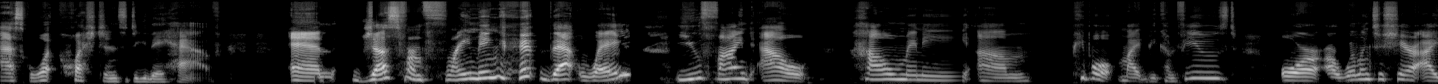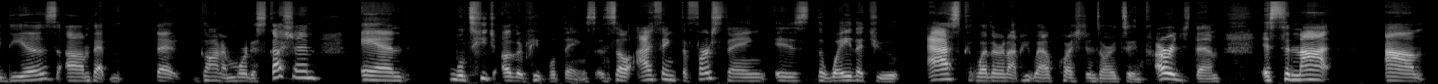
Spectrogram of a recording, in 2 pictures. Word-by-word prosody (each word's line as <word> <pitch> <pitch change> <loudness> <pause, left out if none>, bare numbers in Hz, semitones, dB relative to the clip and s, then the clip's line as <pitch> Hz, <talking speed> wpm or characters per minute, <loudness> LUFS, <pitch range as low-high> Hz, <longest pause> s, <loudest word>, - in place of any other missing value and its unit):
ask 175 0 +4
what 190 - -2
questions 160 - -4
do 140 0 -10
they 125 -2 -7
have, - - -7 0.8
and 180 -3 +11 0.4
just 225 - +8
from 215 - 0
framing 260 +9 +3 0.2
it 365 +3 +8
that 230 -2 +7
way, 185 - +2 0.5
you 240 +7 -1
find 260 -1 0
out 185 -5 +2 0.4
how 230 0 -1
many, 200 -5 -7
um, 160 -2 -8 0.4
people 290 0 -4
might 165 -4 -8
be 145 - -15
confused 280 - -7 0.4
or 180 -2 +2
are 165 - -3
willing 220 +8 -5
to 240 0 -5
share 230 -3 -1
ideas, 185 - -4
um, 175 0 -5
that - - -6 0.5
that - - -6 0.2
garner 185 -5 -8
more 170 +1 -9
discussion 305 - -3 0.4
and 195 -4 -1 0.4
will 210 -3 -4
teach 275 +6 -2
other - - -5
people - - -14
things, - - -10
and, - - -12
so, - - -1
I - - 0
think 220 -2 -8
the - - -13
1st 270 +3 -4
thing 165 -2 -10
is 170 -1 -7
the 180 - -7
way 180 +3 -3
that 190 -2 -9
you 140 -1 -10 0.3
ask 240 +2 +6
whether 175 -1 -5
or - - -6
not - - -6
people 200 +1 -10
have 150 0 -7
questions 155 -1 -11
or 140 0 -9
to - - -7
encourage 210 - +2
them 140 0 -8 0.4
is 185 0 +4
to 245 - +1
not, 220 +1 +6 0.6
um, 170 -3 +3
190 Hz, 140 wpm, -22 LUFS, 170-240 Hz, 0.8 s, and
